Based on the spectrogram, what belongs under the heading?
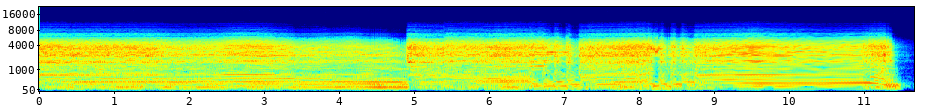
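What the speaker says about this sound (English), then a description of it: "So if I set that slop to 10 and then put the sensitivity to 10, listen what happens." An electric guitar runs through a Line 6 Helix Double Take effect with slop and sensitivity at 10, playing loud distorted chords and single notes with loose, wavering doubled timing and shifting pitch, alone without talk.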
